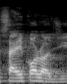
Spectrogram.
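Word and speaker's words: psychology: प में पहुंच गए एस से पहले प आए तो प साइलेंट होता है तो देखिए एस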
